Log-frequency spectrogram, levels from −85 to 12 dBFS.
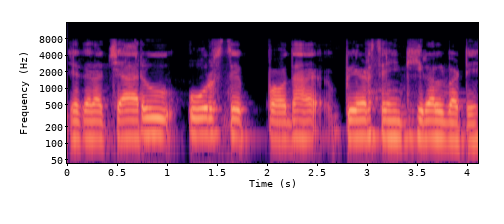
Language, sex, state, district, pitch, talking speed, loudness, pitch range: Bhojpuri, male, Bihar, Muzaffarpur, 130 Hz, 145 wpm, -14 LUFS, 125-135 Hz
